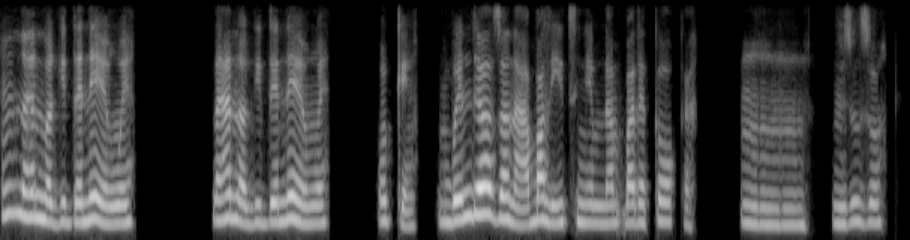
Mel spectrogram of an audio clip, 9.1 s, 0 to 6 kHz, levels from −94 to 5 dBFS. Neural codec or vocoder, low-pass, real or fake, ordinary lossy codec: codec, 16 kHz, 0.8 kbps, ZipCodec; 5.4 kHz; fake; none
